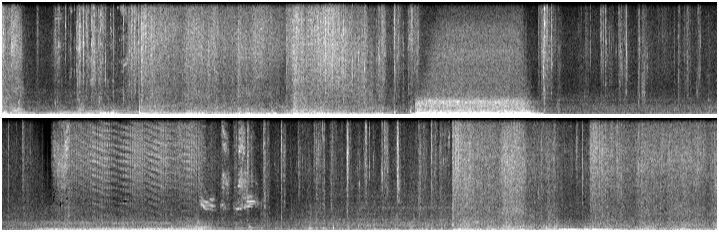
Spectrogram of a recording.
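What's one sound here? A mining laser hums steadily as it cuts into crystals.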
